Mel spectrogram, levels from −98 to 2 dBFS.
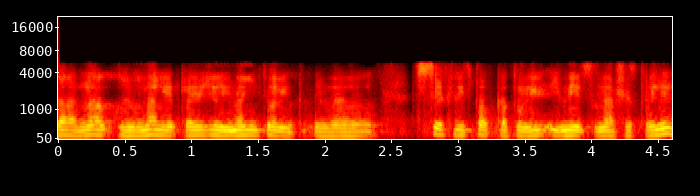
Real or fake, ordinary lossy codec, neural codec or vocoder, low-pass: fake; none; codec, 16 kHz, 1 kbps, FreqCodec, smaller model; 5.4 kHz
